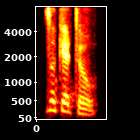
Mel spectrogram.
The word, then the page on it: zucchetto: Indian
